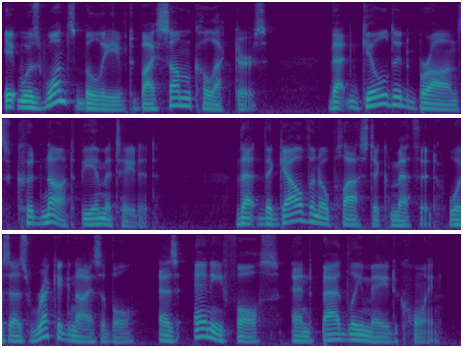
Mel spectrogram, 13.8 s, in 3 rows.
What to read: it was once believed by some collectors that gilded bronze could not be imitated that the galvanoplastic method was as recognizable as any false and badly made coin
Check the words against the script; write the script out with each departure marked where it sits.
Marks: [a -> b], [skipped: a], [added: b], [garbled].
it was once believed by some collectors that gilded bronze could not be imitated that the galvanoplastic method was as recognizable as any false and badly made coin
